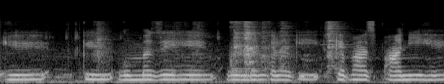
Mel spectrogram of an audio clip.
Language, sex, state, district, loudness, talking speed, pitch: Hindi, female, Bihar, Jamui, -21 LUFS, 160 wpm, 210 Hz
